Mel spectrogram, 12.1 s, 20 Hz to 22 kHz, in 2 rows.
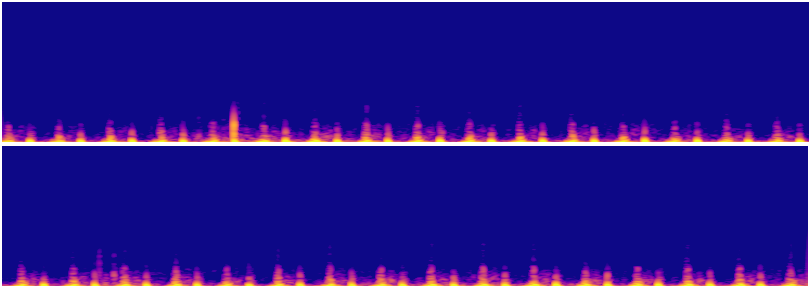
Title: Pressure Heartbeat 9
